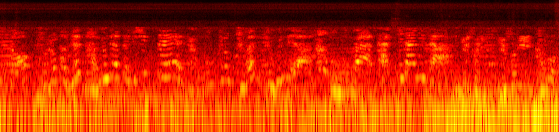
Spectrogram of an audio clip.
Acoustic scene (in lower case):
bus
